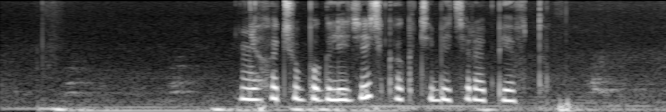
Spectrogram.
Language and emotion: Russian, neutral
